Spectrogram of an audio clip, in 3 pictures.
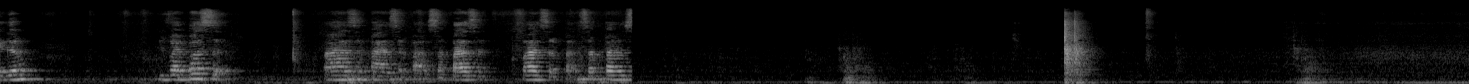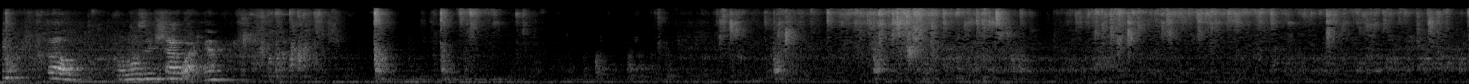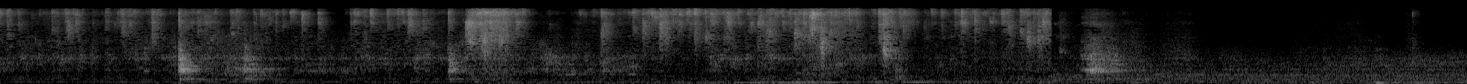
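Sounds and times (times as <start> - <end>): shower spray hissing on glass: 14.1 - 20.2, 21.2 - 40.0.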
